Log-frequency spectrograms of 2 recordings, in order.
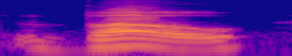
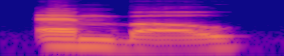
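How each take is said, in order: First: The name begins directly with a b sound. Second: The name begins with an m sound. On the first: This is how others said the name at the Senior Bowl. "I hear them pronouncing it just Bo" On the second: This is how the speaker has been saying the name. "I've been pronouncing his name Embo"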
